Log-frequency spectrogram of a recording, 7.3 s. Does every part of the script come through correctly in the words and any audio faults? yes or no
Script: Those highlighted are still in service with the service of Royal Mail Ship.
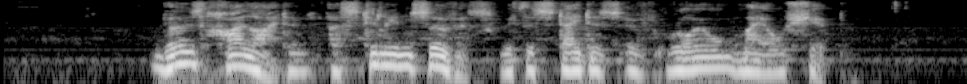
no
